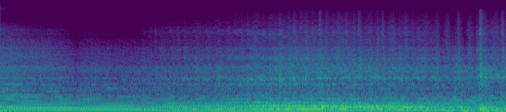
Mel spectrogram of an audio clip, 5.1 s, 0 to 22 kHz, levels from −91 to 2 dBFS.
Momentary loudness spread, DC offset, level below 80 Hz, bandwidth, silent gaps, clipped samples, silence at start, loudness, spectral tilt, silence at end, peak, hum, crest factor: 7 LU; under 0.1%; -36 dBFS; 10.5 kHz; none; under 0.1%; 0 s; -30 LUFS; -8 dB/octave; 0 s; -12 dBFS; none; 18 dB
